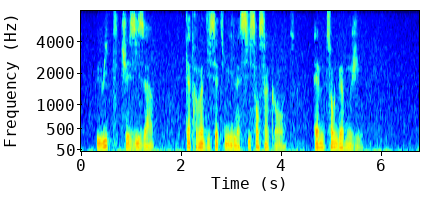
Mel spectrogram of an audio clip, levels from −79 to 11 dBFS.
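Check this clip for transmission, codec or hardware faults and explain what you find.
No faults detected.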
